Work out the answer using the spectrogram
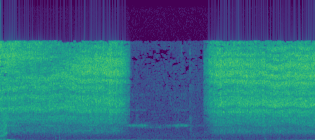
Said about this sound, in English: The spray can!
